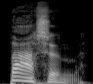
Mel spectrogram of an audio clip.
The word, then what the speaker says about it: Pasen: is how we pronounce bassen Bon the emphasis is on the first syllable Bon B Bon pass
